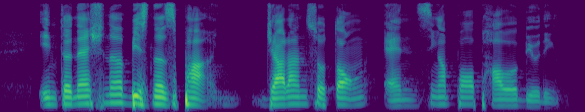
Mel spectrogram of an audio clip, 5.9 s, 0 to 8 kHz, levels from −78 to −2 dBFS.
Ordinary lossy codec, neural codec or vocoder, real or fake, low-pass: none; none; real; 7.2 kHz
